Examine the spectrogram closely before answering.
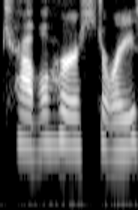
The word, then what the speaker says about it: Travel Her Story: Yeah, so I'm a travel blogger that has a blog called Travel Her Story. So I came up with the name because it's like history, but it's spelled with her.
